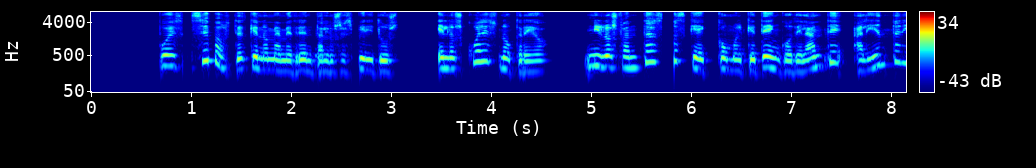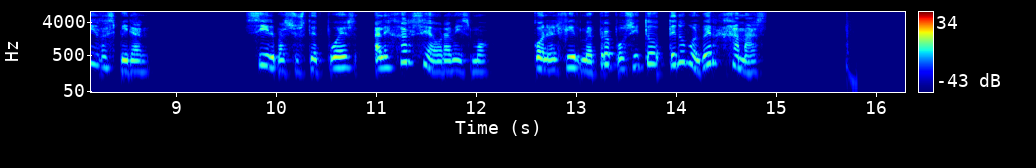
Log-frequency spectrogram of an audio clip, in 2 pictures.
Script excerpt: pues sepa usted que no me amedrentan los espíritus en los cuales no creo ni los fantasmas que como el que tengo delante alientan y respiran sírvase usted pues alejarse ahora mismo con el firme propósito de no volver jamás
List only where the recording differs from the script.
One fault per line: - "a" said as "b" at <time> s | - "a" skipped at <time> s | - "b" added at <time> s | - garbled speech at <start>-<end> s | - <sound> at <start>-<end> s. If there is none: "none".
- dropout at 5.7-5.8 s
- thud at 15.7-15.9 s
